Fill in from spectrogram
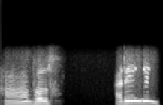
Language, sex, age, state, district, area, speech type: Odia, male, 45-60, Odisha, Nabarangpur, rural, conversation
